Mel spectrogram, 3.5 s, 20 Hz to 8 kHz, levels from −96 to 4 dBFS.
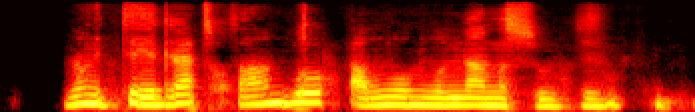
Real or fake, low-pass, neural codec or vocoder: fake; 7.2 kHz; codec, 16 kHz, 0.5 kbps, FreqCodec, larger model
